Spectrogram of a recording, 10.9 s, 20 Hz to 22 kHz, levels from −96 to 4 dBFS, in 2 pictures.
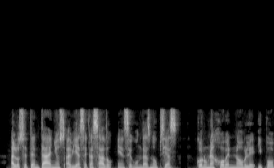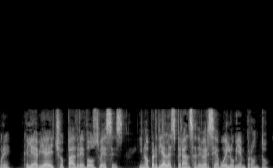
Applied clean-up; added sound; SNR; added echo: none; none; none; none.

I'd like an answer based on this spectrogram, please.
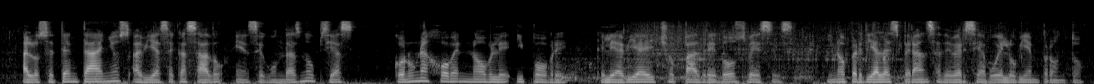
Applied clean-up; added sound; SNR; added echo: none; Writing + Toilet flush; 16 dB; none.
